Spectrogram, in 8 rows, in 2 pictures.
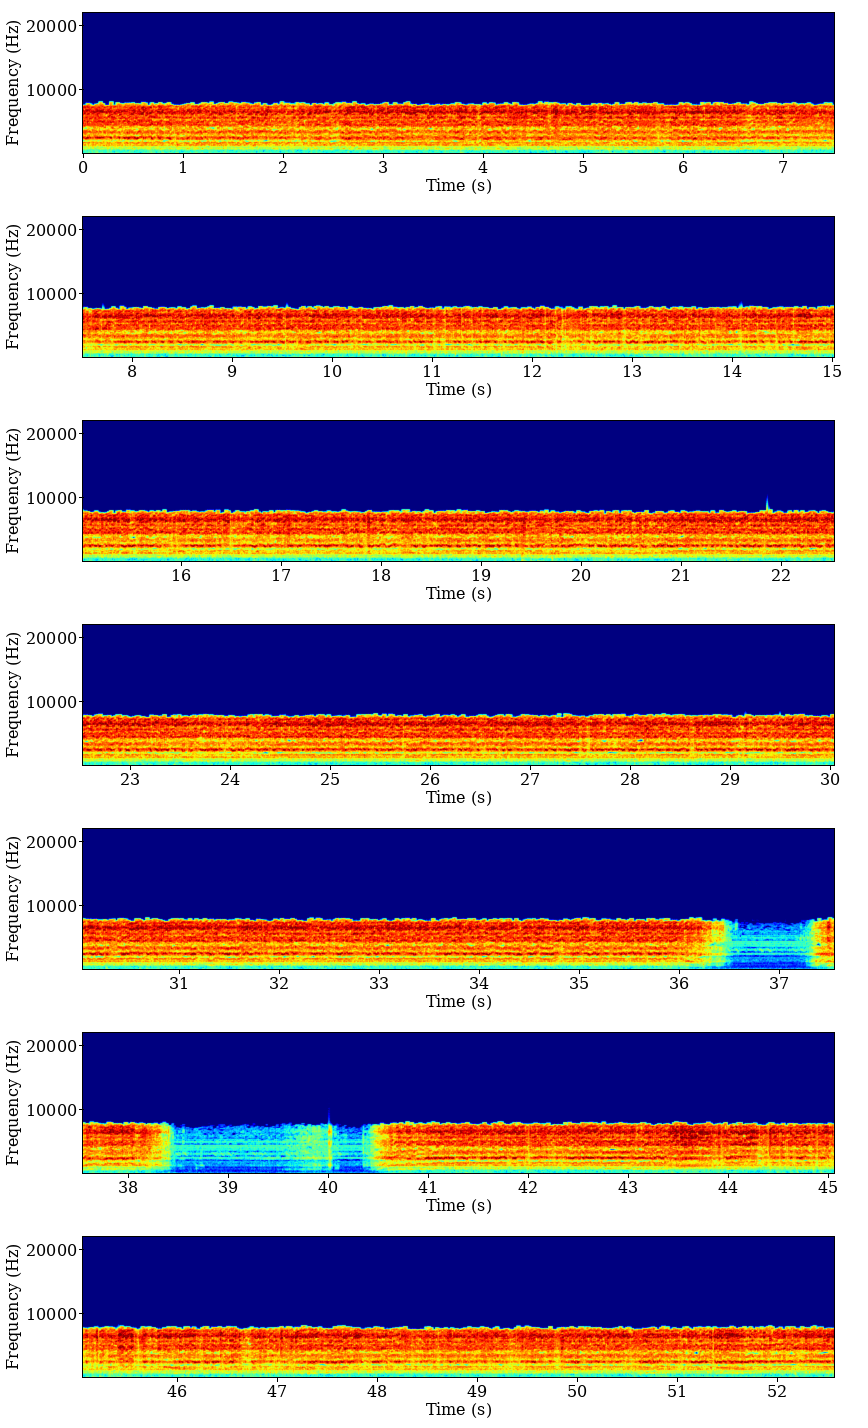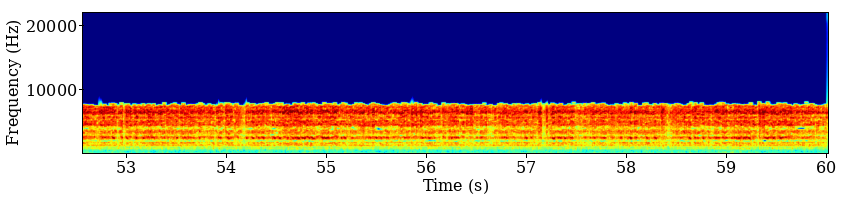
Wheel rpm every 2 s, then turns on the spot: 220, 210, 210, 220, 230, 230, 230, 220, 220, 220, 230, 230, 230, 230, 230, 230, 230, 220, 70, 40, 150, 240, 240, 220, 230, 230, 230, 230, 230, 230.
36-40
